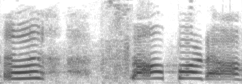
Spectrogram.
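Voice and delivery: high, slow, startled question; eager surprise. Acted. Captive hears kidnappers offer food, eager surprise. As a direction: perk up at the mention of food.

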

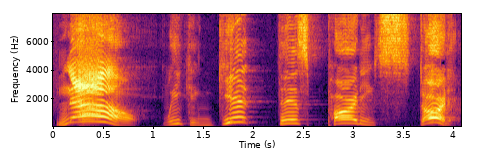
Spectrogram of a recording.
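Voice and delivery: high, loud, stretched-out proclamation; slow party-host holler; shout for the whole room. Retold or imitated. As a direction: announce it to the entire party. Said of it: "wants the whole party to hear this".

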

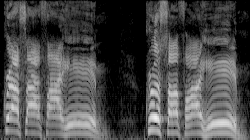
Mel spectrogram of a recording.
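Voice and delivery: high, very slow, drawn-out mob cry; mob shouting. Acted. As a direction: howl it like a hostile crowd. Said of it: "Everybody yelling".

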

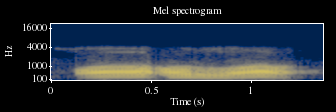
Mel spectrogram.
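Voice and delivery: औ और वो drawn out slowly, lips not rounded; slow Arabic pronunciation. Shown as a demonstration. Teacher slowly demonstrating unrounded letter names. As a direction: stretch out औ और वो without rounding the lips. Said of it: "इनमें होंठ गोल नहीं होंगे".

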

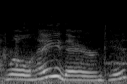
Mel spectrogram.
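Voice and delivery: hammed-up creepy clown hello. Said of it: "I sound like a clown".

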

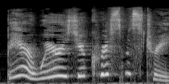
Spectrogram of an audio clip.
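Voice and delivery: high-pitched, curious question; eager asking. A narrator's reading. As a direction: ask it high and eagerly, as a storybook character. Frog eagerly asks Bear in story.

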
